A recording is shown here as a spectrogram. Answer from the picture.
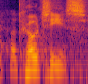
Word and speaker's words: Cochise: And correct me if I'm saying it wrong, is it Cochise? Yeah, Cochise. I got it right in the first try.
